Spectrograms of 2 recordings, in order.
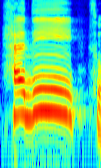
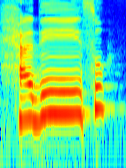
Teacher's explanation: Удлинение в размере двух огласовок кясры. Хадису. С огласовки дамма мы уходим на лям.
